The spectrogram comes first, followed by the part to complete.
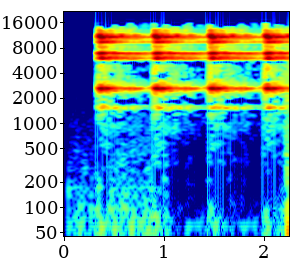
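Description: A bell-like chime struck three times, about half a second apart, each ringing out and fading, with a fourth strike right at the end: the opening of a Christmas song's accompaniment.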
